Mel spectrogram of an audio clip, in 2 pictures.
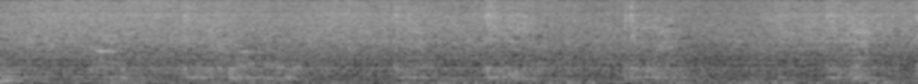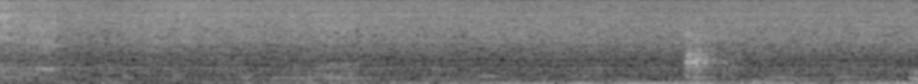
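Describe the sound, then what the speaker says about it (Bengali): Sliced potatoes sizzle in hot oil with frying onion and chili for chow mein, a steady close hiss of frying with occasional stirring scrapes and clinks throughout. "পেঁয়াজ আর লঙ্কাটা দিয়েছি, ভাজা ভাজা হয়ে এসেছে। এবার কেটে রাখা আলু দিয়ে নেব।"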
